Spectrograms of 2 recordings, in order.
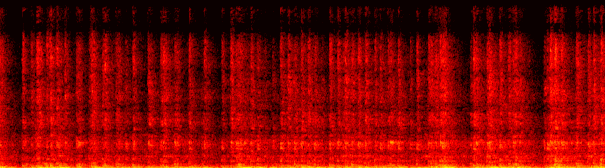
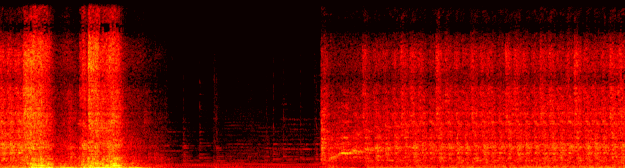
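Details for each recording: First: Holley EFI drag race car after a TPS auto-set and throttle position sensor fix: engine catches and keeps running with a deep, steady beat and light throttle blips; fuel pump fine. Normal running. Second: Holley EFI drag race car, no-start: a steady four-second cranking whir that never fires. Fuel pressure was low while cranking, and the throttle position sensor was found unplugged.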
